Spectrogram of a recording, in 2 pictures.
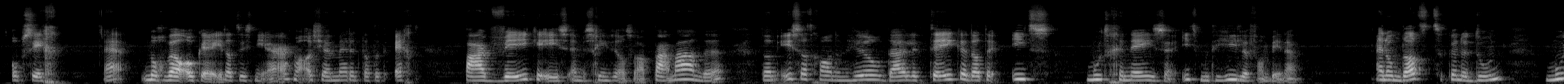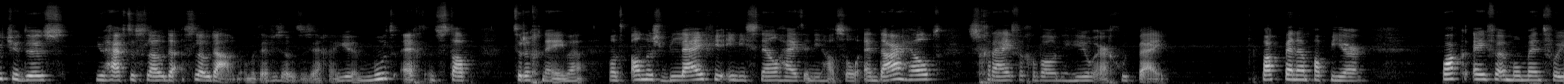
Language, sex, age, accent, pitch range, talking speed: Dutch, female, 20-39, Dutch, 185-225 Hz, 200 wpm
